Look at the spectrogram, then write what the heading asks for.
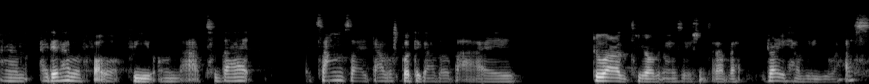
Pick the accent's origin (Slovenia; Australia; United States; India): India; I grew up in India, and there's a lot of diversity in the Indian country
